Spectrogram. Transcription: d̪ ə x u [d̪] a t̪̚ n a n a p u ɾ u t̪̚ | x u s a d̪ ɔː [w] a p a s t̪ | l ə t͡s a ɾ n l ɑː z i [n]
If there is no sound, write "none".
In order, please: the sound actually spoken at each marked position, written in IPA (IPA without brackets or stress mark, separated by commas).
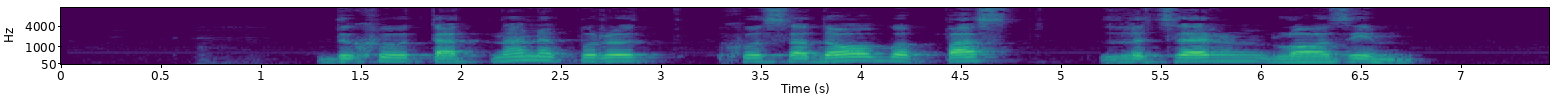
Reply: t̪, b, m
